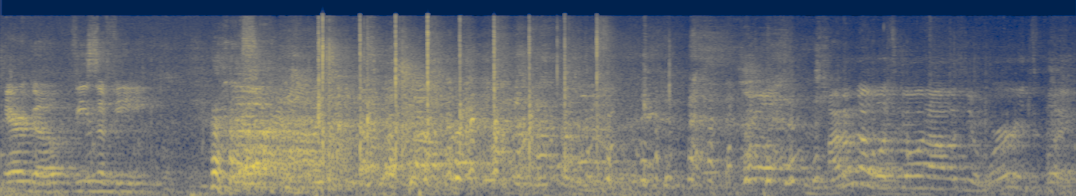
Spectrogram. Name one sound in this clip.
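A young man speaks to an audience.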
